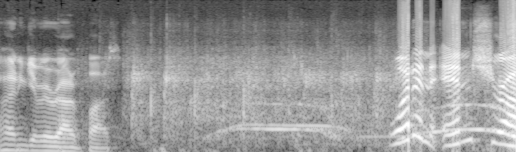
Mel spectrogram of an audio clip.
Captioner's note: applause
